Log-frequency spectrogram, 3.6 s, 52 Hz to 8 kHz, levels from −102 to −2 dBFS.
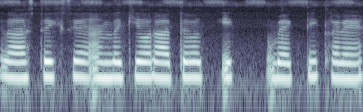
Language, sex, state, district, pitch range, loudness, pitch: Hindi, female, Uttar Pradesh, Muzaffarnagar, 240-250 Hz, -15 LUFS, 245 Hz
